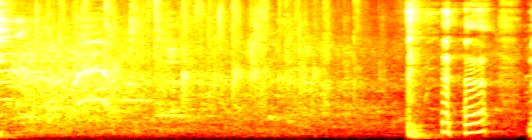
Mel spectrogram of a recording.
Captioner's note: audience applauding; audience laughing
